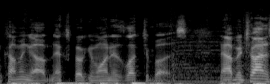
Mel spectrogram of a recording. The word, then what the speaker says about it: Electabuzz: have early with Electabuzz Electabuzz not electrobuzz I keep saying that even though as a kid I've always said that but it was not the correct pronunciation for this Pokemon so let me just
